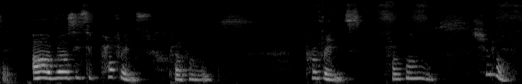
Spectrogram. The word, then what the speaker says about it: Provence: Provence. Provence. Provence. Shut up. It's French. It's Provence. I'm Yorkshire. It's Provence. Provence is spelt with an I, not Oh, an E.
